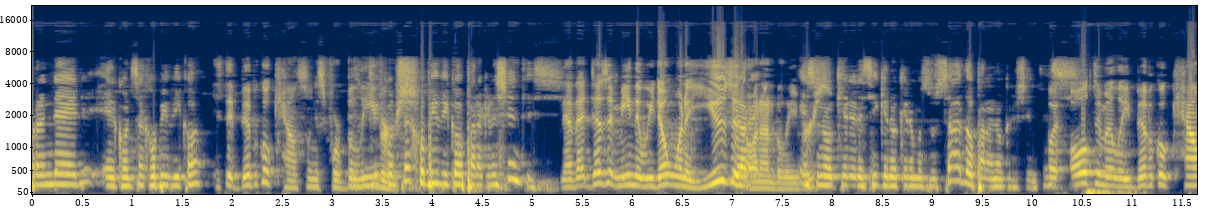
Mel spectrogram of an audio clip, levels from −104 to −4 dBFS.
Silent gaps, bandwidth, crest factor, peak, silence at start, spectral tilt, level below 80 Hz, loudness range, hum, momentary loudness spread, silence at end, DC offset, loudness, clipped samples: none; 11 kHz; 14 dB; 0 dBFS; 0 s; -5.5 dB/octave; -30 dBFS; 3 LU; none; 8 LU; 0 s; under 0.1%; -14 LUFS; under 0.1%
